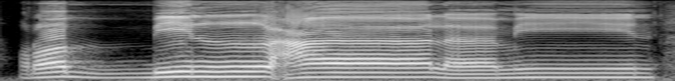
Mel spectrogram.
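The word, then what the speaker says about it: رب العالمين: Hati-hati jangan sampai merubah huruf ainnya menjadi hamzah. Banyak yang terjadi kesalahan dalam pelafalannya, yaitu mengganti dengan alif atau hamzah. Maka dibaca Rabbil alamin. Harusnya Rabbil alamin.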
